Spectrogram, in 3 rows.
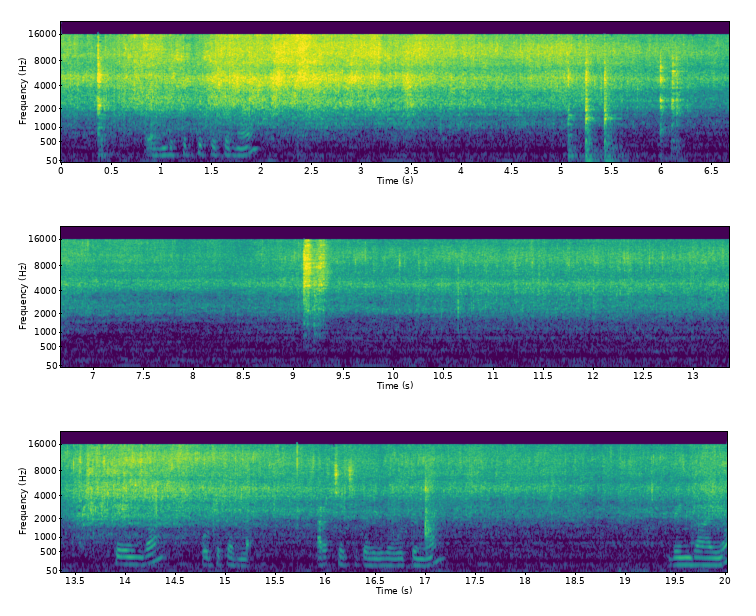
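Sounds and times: vegetables sizzling in hot oil: 0.0s - 20.0s
spatula knocking against pan: 5.1s - 6.2s.

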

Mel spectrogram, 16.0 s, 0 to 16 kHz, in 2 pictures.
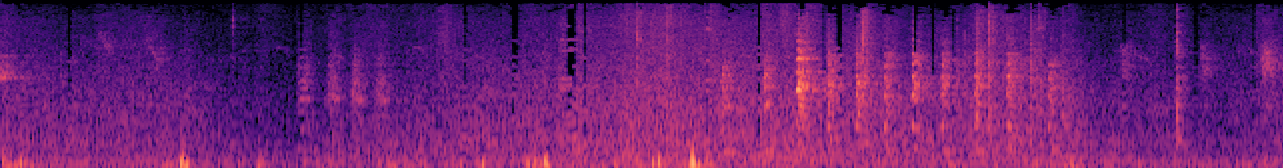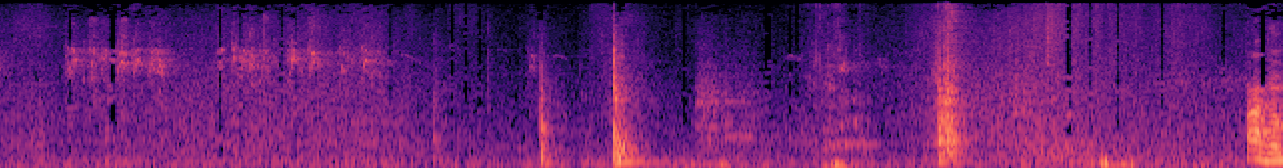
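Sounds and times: hornbills cackling: 1.8s - 2.6s, 4.4s - 7.1s
sharp knocks: 11.4s - 12.2s.

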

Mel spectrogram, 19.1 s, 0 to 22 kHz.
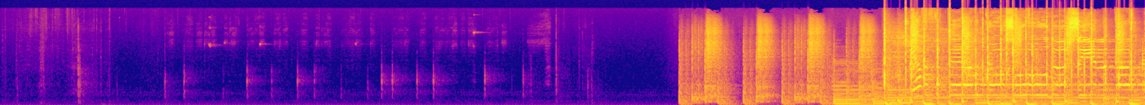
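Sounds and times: marker writing on a board: 2.6s - 9.8s
marker squeaks: 2.6s - 10.0s.

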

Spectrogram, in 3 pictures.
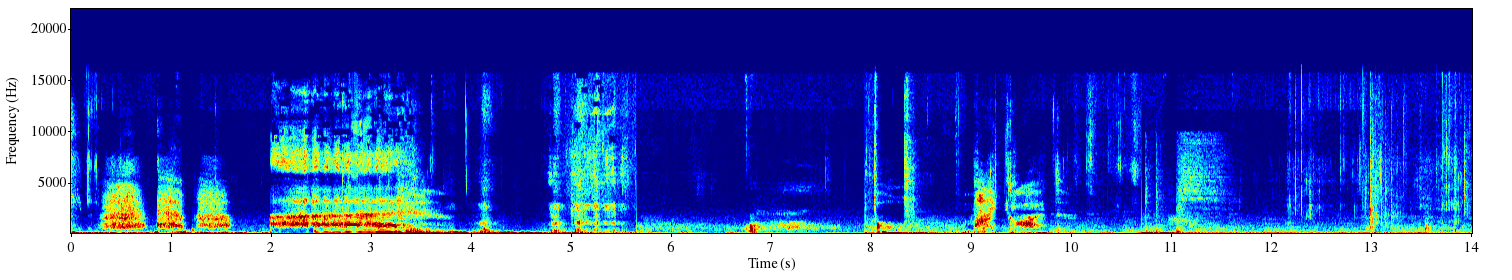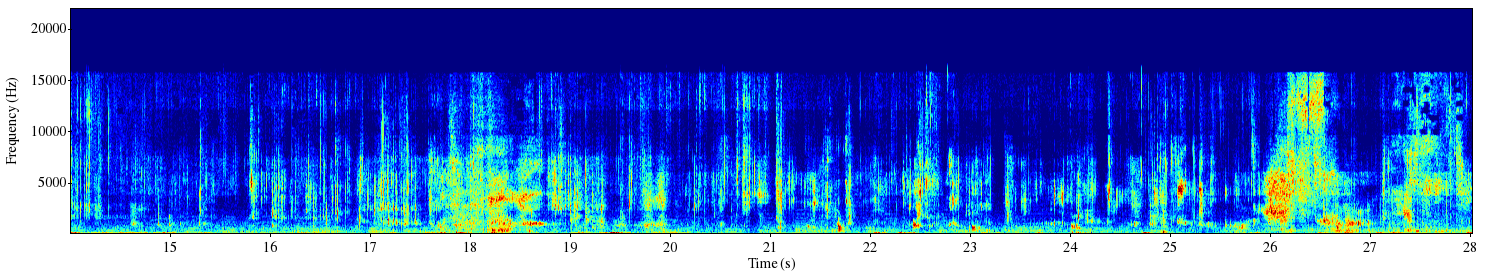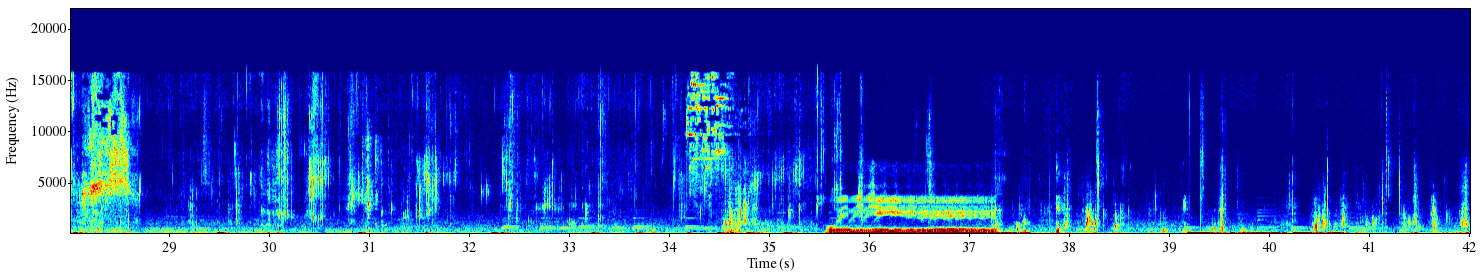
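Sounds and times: quiet background music: 0.0s - 42.0s
crunching and chewing fried chicken: 9.3s - 10.8s, 11.4s - 35.8s, 36.6s - 42.0s.

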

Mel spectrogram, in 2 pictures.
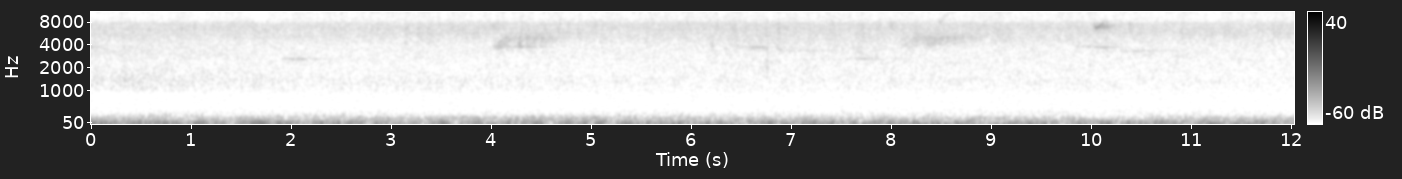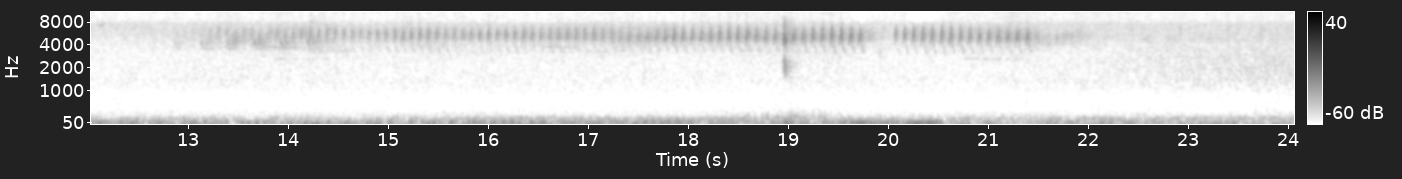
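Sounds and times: steady low rumble: 10.6s - 24.0s.

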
